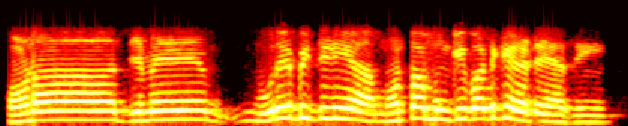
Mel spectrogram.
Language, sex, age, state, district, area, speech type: Punjabi, male, 18-30, Punjab, Mansa, urban, conversation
